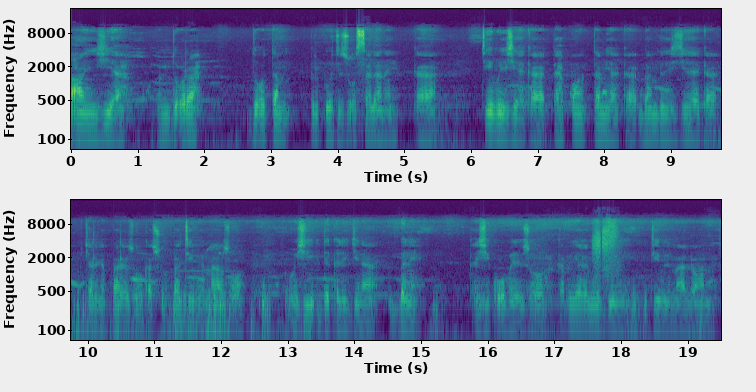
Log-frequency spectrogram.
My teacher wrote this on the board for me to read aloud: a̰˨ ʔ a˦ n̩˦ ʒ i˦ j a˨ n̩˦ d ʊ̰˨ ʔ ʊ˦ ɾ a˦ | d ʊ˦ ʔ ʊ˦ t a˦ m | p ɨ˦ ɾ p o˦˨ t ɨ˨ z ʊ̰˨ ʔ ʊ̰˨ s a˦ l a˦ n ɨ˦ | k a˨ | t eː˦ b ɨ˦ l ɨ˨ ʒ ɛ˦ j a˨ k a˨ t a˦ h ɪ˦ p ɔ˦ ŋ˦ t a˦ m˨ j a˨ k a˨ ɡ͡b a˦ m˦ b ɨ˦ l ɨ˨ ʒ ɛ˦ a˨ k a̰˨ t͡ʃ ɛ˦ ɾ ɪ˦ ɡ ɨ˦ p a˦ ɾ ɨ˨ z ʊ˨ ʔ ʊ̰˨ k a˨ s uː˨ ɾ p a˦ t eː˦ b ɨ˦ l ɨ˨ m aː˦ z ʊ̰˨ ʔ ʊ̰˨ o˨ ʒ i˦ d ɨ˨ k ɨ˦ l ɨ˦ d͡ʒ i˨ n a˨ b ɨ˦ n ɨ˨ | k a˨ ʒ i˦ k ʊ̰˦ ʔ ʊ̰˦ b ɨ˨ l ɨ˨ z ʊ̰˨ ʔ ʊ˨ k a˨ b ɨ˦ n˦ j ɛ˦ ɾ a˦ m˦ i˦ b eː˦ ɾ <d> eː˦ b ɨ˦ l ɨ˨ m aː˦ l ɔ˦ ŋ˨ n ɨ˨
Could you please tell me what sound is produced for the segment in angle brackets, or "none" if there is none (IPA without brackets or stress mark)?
t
